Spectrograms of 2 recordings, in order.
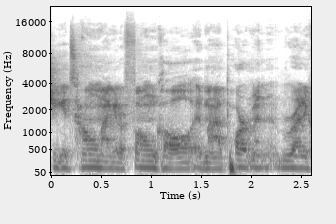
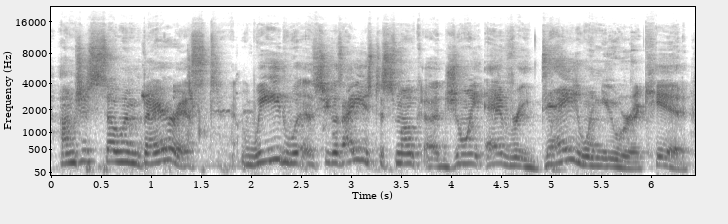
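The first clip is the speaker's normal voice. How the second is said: embarrassed mother; 8 semitones higher than usual. Retold or imitated. Mother confessing to her son, high embarrassed voice. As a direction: play a sheepish mother in a raised voice.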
